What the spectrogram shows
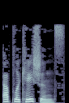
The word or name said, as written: application's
